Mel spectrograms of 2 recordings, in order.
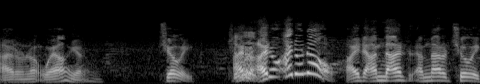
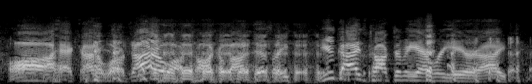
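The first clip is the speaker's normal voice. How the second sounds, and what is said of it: Imitates another person's voice. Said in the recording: “That's a good impersonation”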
